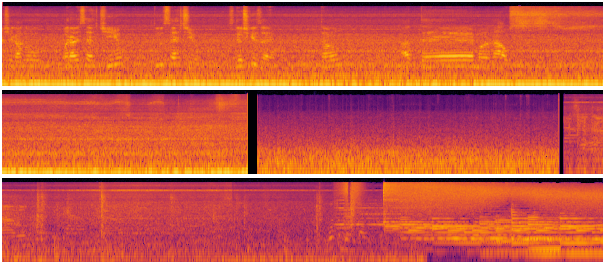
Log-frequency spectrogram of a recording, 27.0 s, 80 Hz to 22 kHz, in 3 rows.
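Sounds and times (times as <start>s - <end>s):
background hum with high whine: 0.0s - 10.9s
deep aircraft cabin rumble: 0.0s - 22.8s
duller rumble: 0.0s - 22.9s.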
